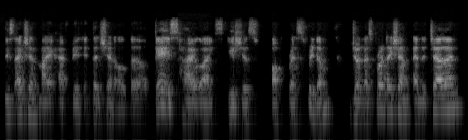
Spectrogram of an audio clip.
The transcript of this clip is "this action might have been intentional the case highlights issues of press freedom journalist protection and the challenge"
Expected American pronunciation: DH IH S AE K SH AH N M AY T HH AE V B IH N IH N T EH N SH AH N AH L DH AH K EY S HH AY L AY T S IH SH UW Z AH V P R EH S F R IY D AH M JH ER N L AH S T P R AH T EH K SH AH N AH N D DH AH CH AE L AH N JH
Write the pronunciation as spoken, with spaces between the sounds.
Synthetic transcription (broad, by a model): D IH S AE K SH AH N M AY T HH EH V B IH N IH N T EH N SH AH N AH L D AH K EY S HH AY L AY T S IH SH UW S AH F P R EH S F R IY D AH M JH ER N AH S P R AH T EH K SH AH N AH N D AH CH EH L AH N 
